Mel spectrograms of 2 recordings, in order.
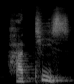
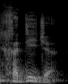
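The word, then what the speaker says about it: Hatice: h-a-t-i-c-e I would say hatis for that no it's actually Khadija in Turkish that's the way they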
